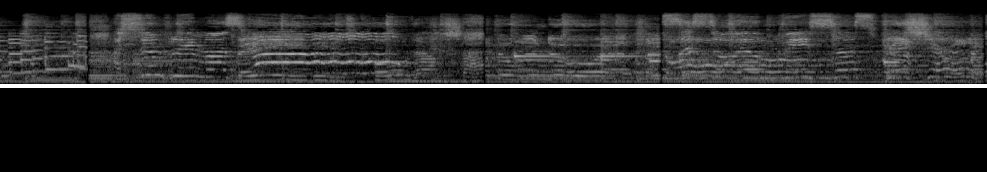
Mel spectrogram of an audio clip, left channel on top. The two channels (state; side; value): silent; right; digital silence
